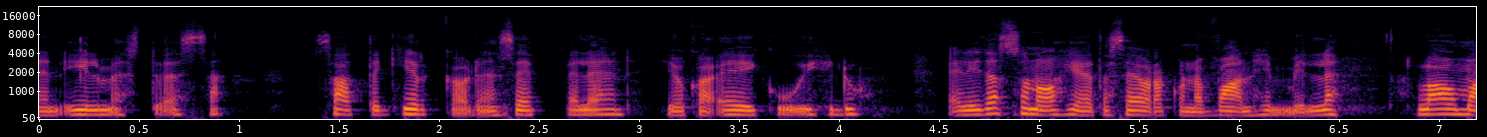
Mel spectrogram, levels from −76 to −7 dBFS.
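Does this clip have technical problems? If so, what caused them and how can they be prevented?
Yes. A block size mismatch (truncated) runs throughout the speech. One stage hands over longer blocks than the next accepts, so the tail of each block is discarded, producing a 43.1 Hz buzz that fits 1024-sample blocks, while the pace stays at normal speed. Prevent it by configuring every stage in the chain to use the same block size.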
